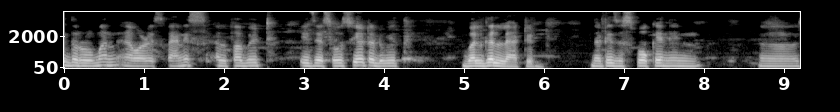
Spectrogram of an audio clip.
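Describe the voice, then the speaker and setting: A man's voice: a little high, darkish tone. A man teaching a language lesson in a casual, step-by-step way, mixing Hindi and English with many fillers. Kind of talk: casual lesson explaining pronunciation. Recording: slightly dull lo-fi audio.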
